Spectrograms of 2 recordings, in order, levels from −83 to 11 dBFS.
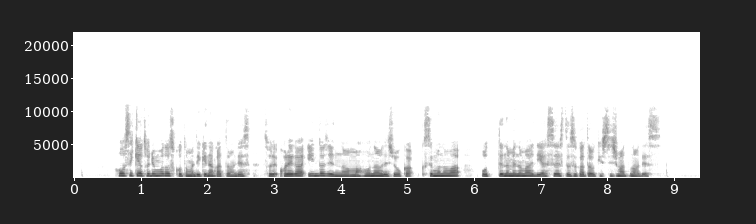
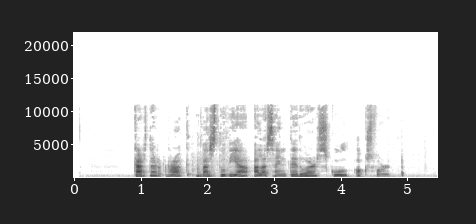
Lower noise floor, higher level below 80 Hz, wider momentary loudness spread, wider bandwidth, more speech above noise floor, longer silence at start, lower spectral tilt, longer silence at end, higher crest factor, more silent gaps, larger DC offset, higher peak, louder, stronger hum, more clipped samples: first, -76 dBFS vs -68 dBFS; first, -74 dBFS vs -82 dBFS; second, 10 LU vs 16 LU; second, 9.8 kHz vs 11.5 kHz; first, 50 dB vs 40 dB; second, 0.65 s vs 0.9 s; first, -6.5 dB/octave vs -3.5 dB/octave; first, 0.75 s vs 0.5 s; second, 14 dB vs 24 dB; neither; neither; second, -14 dBFS vs -6 dBFS; about the same, -27 LUFS vs -28 LUFS; neither; neither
